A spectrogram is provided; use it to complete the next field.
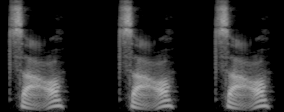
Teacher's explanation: Well, if you say 早, you will have a voicing when you come to the vowel, because these vowels are obviously voiced, but the start here, the Z bit, is not voiced in Chinese. If you pronounce this correctly then, it will be 早, but if you pronounce it with English pronunciation, as it were, it will be 早, or maybe 早 if you have the stop but still add voicing. · So if you listen carefully, you should hear that there's a little stop. I let air pressure build up at the beginning and then release it, and as I release it, I say an S.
